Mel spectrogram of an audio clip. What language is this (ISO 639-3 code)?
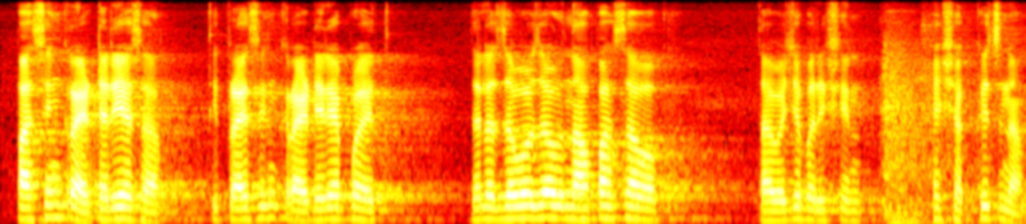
kok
